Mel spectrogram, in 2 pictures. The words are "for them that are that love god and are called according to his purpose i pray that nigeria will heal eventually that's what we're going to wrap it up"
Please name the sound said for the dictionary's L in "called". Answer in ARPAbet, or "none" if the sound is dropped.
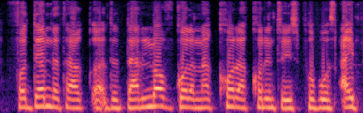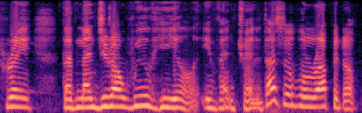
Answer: none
